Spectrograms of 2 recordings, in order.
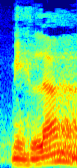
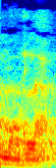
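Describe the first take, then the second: First: The first vowel after m is i. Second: The first vowel after m is u. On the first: "wa kasriha, dan kasroh mimnya" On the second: "bidomil mim"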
